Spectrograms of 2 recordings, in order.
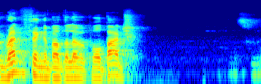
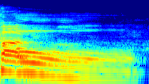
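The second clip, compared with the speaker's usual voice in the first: commentator's groan; 5 dB louder than usual. Real, not acted. Commentary reaction to Gakpo attempt.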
